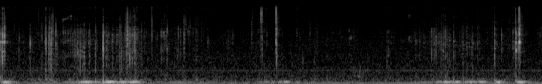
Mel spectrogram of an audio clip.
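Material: Soap.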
